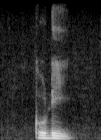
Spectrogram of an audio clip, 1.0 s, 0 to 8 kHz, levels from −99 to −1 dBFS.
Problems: none marked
